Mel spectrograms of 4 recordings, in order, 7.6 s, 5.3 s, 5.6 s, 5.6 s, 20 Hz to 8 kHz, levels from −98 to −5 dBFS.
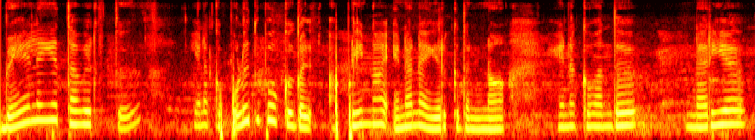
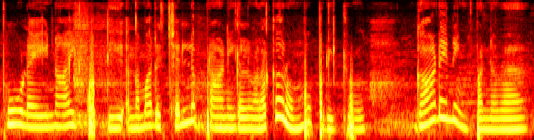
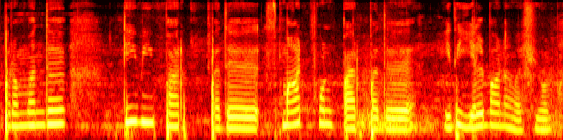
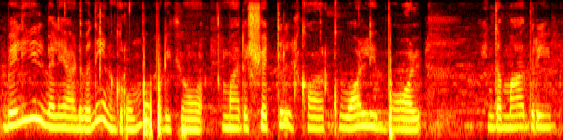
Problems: none marked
